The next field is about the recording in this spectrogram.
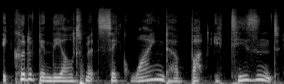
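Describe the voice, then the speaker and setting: A woman's voice: sits low, a little fast, dark tone, dry recording. An actor, a woman, playing a brash, sarcastic young woman who explains bluntly and impatiently in an audio drama. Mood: excited, sarcastic. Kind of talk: naturalistic audio drama acting.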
